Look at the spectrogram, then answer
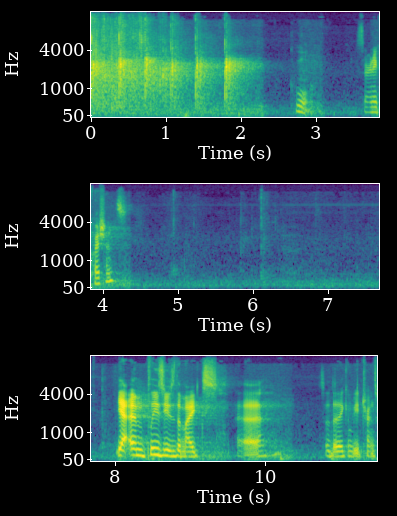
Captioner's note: applause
